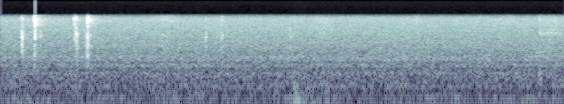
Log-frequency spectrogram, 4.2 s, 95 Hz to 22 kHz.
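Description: Typing on a computer keyboard on an Ubuntu 14.04 Linux machine, a few quick key clicks at the start and then sparse taps over a steady broadband hiss.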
